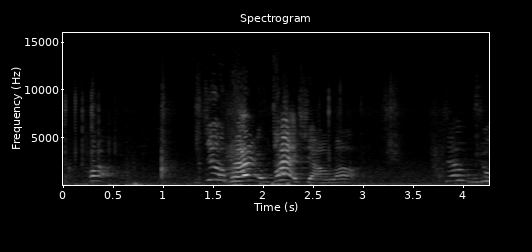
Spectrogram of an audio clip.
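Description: A young child's high-pitched voice calling out in wordless play cries, a short one near the start and a louder run of rising and falling calls in the middle.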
